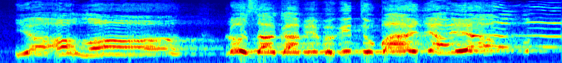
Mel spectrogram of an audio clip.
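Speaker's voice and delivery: hammed-up crying supplication; wailing prayer. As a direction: practise weeping out a plea to God. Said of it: "latihan nangis".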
